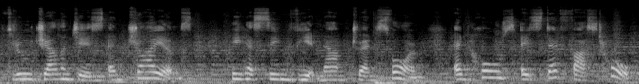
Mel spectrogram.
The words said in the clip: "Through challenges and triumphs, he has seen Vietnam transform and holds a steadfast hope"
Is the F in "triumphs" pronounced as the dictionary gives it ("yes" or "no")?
no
